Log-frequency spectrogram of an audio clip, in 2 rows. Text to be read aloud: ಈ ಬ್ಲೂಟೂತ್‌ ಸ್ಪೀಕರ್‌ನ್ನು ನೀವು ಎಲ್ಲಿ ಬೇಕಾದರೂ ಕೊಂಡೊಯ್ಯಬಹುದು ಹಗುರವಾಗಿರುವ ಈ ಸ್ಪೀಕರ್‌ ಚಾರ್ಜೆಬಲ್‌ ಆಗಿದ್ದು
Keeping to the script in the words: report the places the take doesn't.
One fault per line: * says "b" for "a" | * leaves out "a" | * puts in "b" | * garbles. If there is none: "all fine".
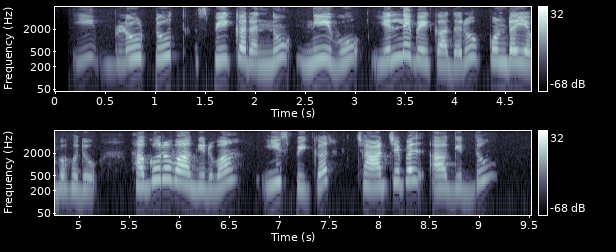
all fine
